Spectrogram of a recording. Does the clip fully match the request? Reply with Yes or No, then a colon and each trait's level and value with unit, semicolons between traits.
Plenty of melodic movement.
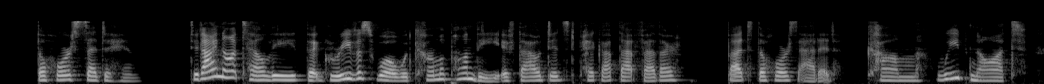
No: average, 3.4 semitones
